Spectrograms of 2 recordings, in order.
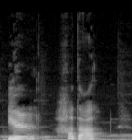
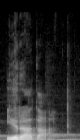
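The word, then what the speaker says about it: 일하다: Hada irada work irada when said slowly it's pronounced IR Hada but quickly it often merges into irada to take a walk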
